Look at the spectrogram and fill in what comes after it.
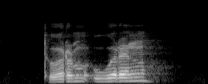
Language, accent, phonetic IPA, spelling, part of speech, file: German, Austria, [ˈtʊʁmˌʔuːʁən], Turmuhren, noun, De-at-Turmuhren.ogg
- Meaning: plural of Turmuhr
